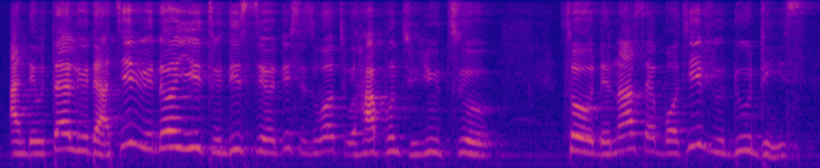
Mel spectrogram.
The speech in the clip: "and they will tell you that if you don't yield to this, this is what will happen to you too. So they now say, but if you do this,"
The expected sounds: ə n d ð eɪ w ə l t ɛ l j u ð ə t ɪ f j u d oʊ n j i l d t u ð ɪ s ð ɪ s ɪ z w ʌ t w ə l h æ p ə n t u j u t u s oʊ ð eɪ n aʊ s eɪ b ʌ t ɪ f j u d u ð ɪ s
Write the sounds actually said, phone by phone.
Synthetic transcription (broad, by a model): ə n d eɪ w ə l t ɛ l j u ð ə t ɪ f j u d oʊ n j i d t u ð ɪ s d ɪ s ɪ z w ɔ t w ə l h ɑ p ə n t u j u t u s oʊ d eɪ n aʊ s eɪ b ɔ t ɪ f j u d u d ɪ s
